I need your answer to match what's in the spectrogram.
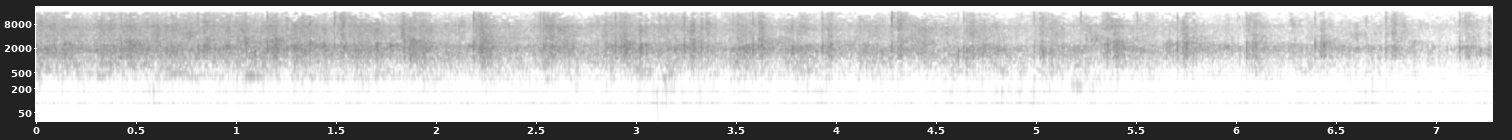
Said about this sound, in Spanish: Oh, denle un fuerte aplauso al Señor, aleluya.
